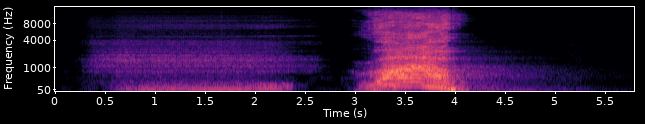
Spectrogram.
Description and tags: Monster growl and roar sounds. I recorded my own voice with a Blue Yeti mic, then edited the sound in Audacity.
